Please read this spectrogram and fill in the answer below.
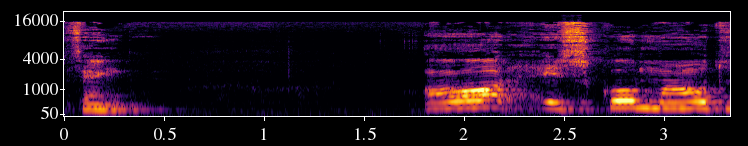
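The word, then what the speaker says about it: Tsangpo: इन तिब्बत में इसको बोलते हैं सेंगपो, टी साइलेंट रहता है, सेंगपो।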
